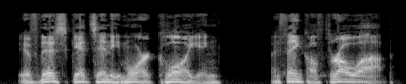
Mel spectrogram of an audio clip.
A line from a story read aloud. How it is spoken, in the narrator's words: Belden said gruffly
